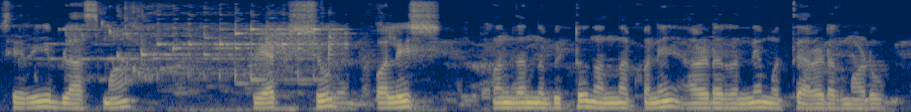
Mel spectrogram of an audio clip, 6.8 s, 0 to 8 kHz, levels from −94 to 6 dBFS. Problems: background sounds at intervals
